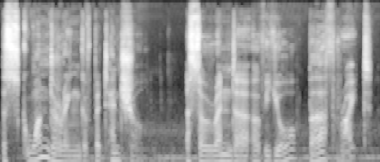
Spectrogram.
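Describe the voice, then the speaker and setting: A man performing a grave storybook narrator for a fantasy game, speaking formally in a lowish voice at an unhurried pace. Background ambience and noise run clearly under the voice. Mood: solemn, measured. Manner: measured, deliberate, formal. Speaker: narrator of a visual novel. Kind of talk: scripted narration, second person.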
